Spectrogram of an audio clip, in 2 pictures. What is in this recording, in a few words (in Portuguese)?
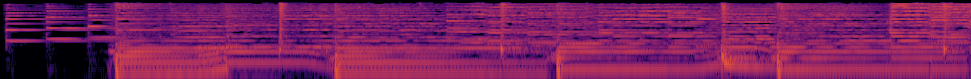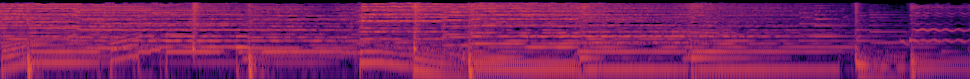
Mensagem Pai Masculino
